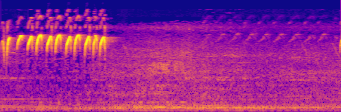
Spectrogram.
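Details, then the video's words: Recording of a mantenan bird for tutoring other birds: an opening one-second trill of fast, loud, high chips, then faint distant twitters over steady low noise, and a final sharp note. "burung mantenan yang handal untuk masteran"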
